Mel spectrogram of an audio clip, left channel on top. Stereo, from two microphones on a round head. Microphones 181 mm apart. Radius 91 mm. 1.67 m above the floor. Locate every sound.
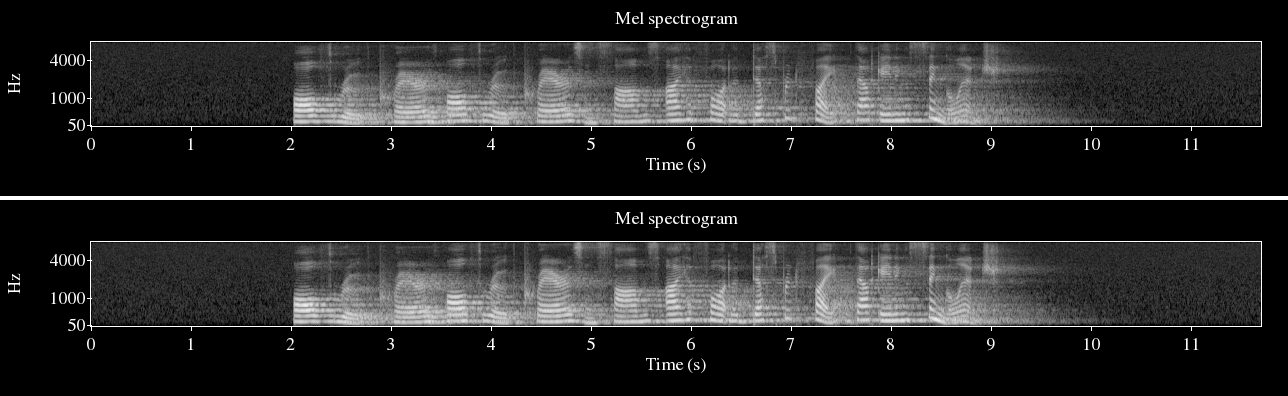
2.0 s a woman speaking: centre (ahead or behind), 0.8 m; by 3.5 s 10° left (ahead or behind), 1.5 m
3.5 s a woman speaking: 10° right (ahead or behind), 0.7 m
